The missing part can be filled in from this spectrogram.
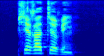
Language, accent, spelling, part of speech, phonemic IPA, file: French, France, piraterie, noun, /pi.ʁa.tʁi/, LL-Q150 (fra)-piraterie.wav
- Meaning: 1. piracy (business of being a pirate) 2. piracy (act done by pirates)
